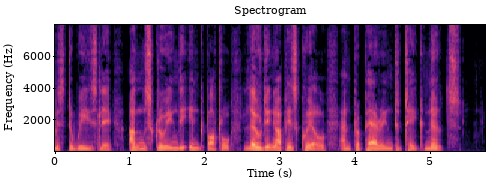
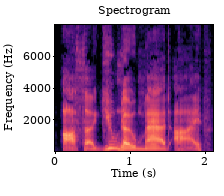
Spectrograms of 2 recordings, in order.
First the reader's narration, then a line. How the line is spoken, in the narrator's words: said Mr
